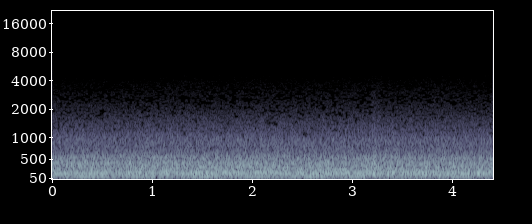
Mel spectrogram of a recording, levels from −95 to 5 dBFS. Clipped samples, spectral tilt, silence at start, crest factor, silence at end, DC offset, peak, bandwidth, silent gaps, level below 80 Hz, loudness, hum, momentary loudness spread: under 0.1%; -12.5 dB/octave; 0 s; 12 dB; 0 s; under 0.1%; -20 dBFS; 2.9 kHz; none; -46 dBFS; -32 LUFS; none; 1 LU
